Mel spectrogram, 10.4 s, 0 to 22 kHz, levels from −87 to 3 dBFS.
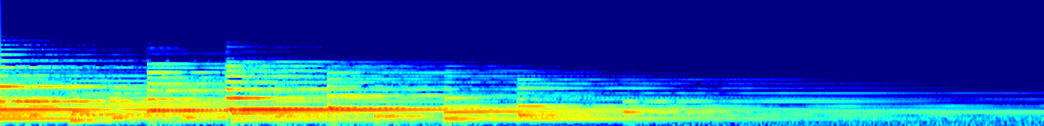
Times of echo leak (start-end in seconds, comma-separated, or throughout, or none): none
